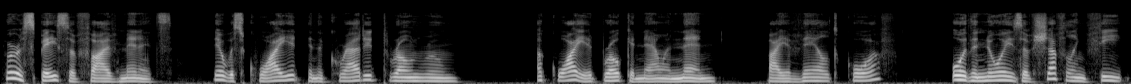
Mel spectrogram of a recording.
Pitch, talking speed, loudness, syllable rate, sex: 160 Hz, 160 wpm, -19 LUFS, 4.4 syllables/s, female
